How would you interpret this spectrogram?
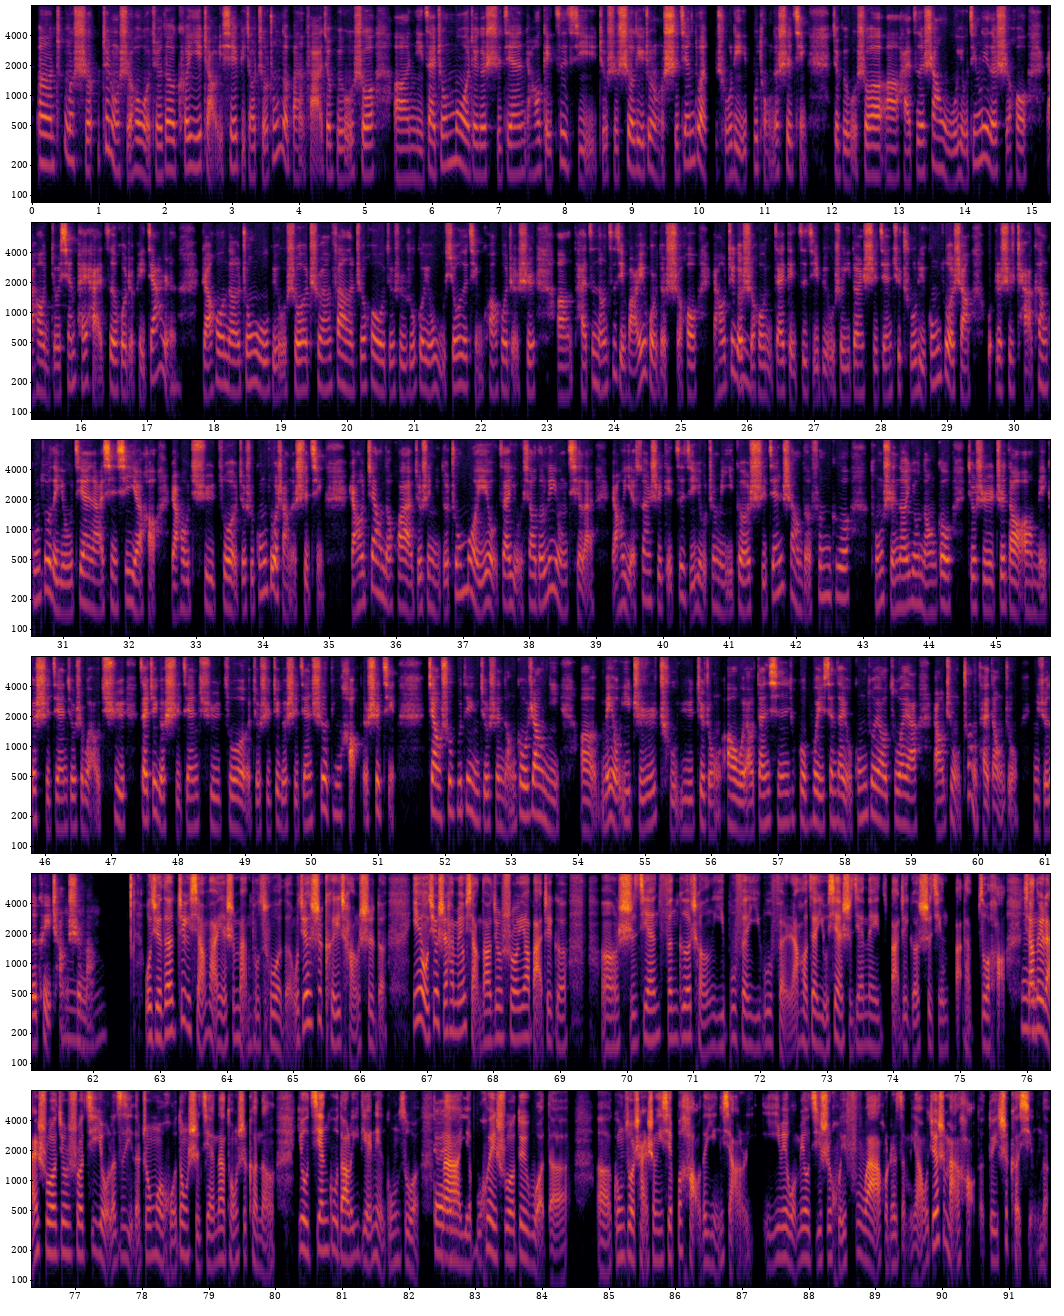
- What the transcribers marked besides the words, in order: lip smack
- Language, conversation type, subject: Chinese, advice, 为什么我周末总是放不下工作，无法真正放松？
